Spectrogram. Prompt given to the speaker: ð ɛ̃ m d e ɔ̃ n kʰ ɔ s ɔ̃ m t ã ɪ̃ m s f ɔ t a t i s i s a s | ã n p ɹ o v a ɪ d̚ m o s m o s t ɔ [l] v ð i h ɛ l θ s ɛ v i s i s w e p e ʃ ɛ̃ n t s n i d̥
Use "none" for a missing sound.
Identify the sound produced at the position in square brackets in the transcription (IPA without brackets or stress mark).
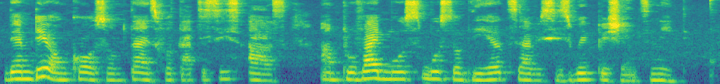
none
